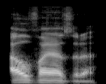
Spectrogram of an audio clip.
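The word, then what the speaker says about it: Alvaiázere: I'll pronounce his town correctly. Alvaiazara.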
